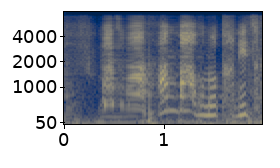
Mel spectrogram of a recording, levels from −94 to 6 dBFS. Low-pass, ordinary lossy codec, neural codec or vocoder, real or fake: 7.2 kHz; none; codec, 16 kHz, about 1 kbps, DyCAST, with the encoder's durations; fake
